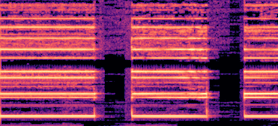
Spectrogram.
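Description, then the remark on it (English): A loud, harsh electronic alert tone blares in three long, steady bursts with short pauses between them, a buzzy high pitch like a phone's emergency weather warning, announcing a severe thunderstorm warning and then a tornado warning. No one speaks. “Oh, severe thunderstorm warning. Come on. Oh no, tornado warning.”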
